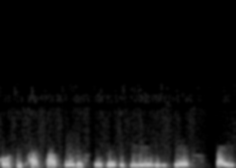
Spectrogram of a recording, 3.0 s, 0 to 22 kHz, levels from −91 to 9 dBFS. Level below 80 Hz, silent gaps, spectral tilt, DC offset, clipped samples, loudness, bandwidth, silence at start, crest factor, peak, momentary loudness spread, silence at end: -70 dBFS; none; -8.5 dB/octave; under 0.1%; under 0.1%; -18 LUFS; 2.9 kHz; 0 s; 14 dB; -2 dBFS; 4 LU; 0 s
